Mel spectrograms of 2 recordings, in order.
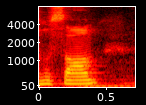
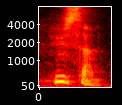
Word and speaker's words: Hussam: So Sam, my full name is Hussam. Okay. So just to make it shorter, and a lot of people, when I tell them my full name, Hussam, they're like, who's Sam? They always say it wrong, do you know what I'm saying?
